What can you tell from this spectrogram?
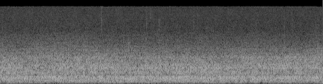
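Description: Steady road and tyre noise of a Honda Freed+ Hybrid cruising, heard from inside the cabin, an even rush with no distinct engine note.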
